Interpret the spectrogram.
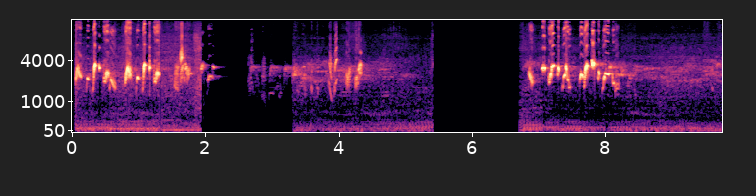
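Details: Red-whiskered bulbul duet used to stimulate birds to sing and compete; bright warbled phrases of short rising and falling whistles near the start and end, separated by silent gaps, over a low steady hum.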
